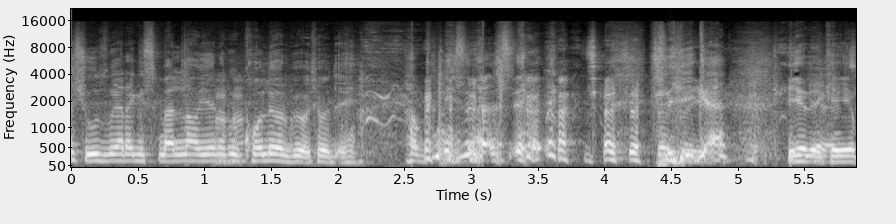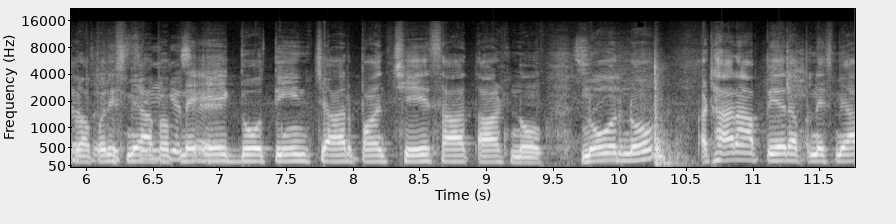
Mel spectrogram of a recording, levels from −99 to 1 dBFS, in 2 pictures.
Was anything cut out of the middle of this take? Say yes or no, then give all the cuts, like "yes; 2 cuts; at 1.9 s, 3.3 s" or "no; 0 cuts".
no; 0 cuts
